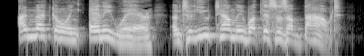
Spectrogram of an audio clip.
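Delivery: very high-pitched, sharp, snapping voice. Narrating a story, a woman answers Callan while he waits, snapping. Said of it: "she snapped".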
